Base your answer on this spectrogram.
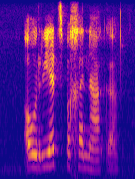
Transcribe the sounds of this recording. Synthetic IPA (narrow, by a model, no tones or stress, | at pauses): ʔɐlˠriətsbəχənɦækə̰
